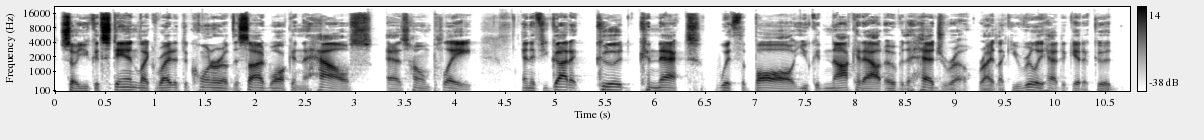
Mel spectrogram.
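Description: Low-voiced man with tired post-show voice. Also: a little fast, a bit bright, dry recording, studio quality. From Washington DC area. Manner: earnest, rambling, grateful storytelling. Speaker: podcast host and band musician. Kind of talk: casual reflective monologue.

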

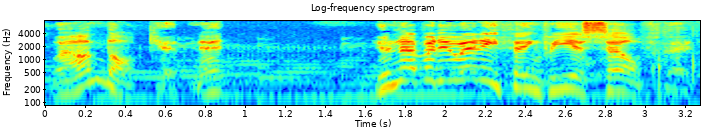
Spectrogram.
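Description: A man's voice: high-pitched, wildly swooping pitch, fast talker, pushed and bright, faint music behind, voice pushed up, heavily acted. A man voicing an exasperated but fond dog owner in an audio horror story, grumbling and calling out informally.

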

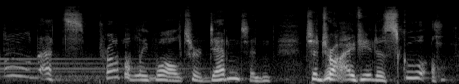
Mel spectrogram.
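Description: A woman's voice: medium pitch, very animated, slow pace, music in the background. A woman playing a sweet, absent-minded older landlady who rambles forgetfully in a radio comedy. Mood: rambling.

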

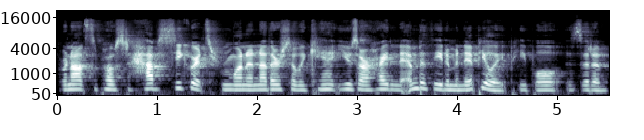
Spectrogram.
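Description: A woman's voice: mid-range voice, fairly even intonation, fast, pushed and bright, rough recording. An actress playing an earnest, concerned woman with a curious, questioning manner in an audio drama. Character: earnest, concerned woman on a played-back recording.

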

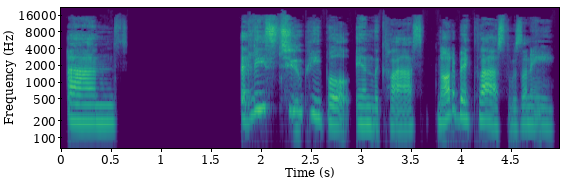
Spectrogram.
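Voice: medium pitch, animated, a little slow, vocal fry, fairly bright tone, no echo, clean studio sound. An Irish speaker in their forties giving blunt, emphatic opinions to camera, full of asides and tag questions. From Ireland. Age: 40s. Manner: digressive with many asides and "right?" tags. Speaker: online school presenter.

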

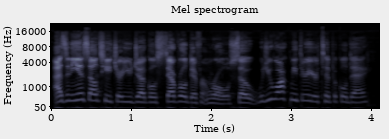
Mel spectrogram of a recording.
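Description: A woman's voice: a little high, lively intonation, rapid-fire, a bit bright, smooth, no room sound. A woman asking questions as the interviewer in a conversational interview.

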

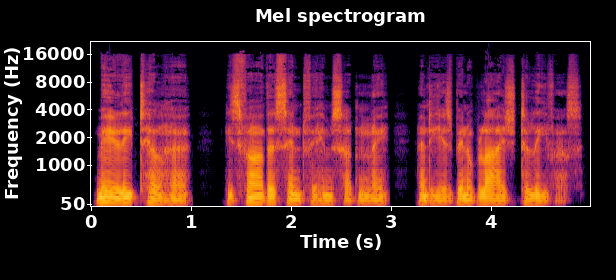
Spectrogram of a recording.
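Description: A man reading the lines of a grave, formal gentleman giving careful instructions. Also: low voice, steady tone, dry recording, clean studio sound. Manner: measured, formal. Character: grave gentlemanly father, measured.

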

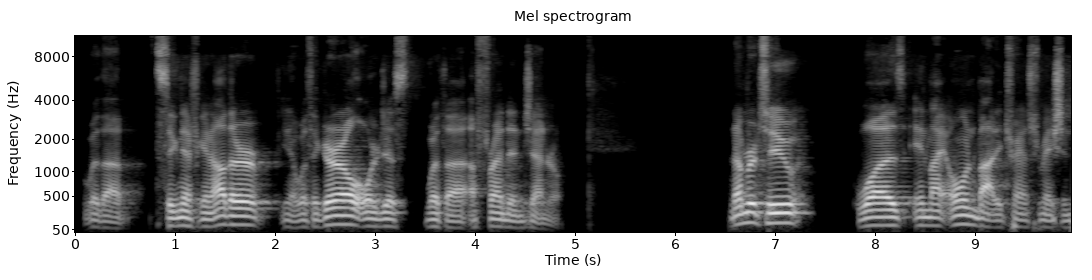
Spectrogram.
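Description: Host, young man, very low voice, congested and a bit nasal; earnest, brisk solo podcast delivery. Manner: earnest, fast talk with many "you know" fillers. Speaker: podcast host and fitness coach.

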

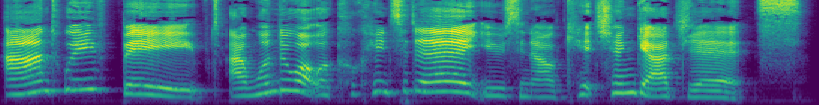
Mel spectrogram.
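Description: A woman's voice: a little high, big pitch swings, unhurried, sharp tone, a little hiss or hum. A woman from East Yorkshire with a Yorkshire accent, hosting a chatty recipe podcast. She is upbeat, talks straight to the listener and laughs at herself. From East Yorkshire, England. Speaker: podcast host.

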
